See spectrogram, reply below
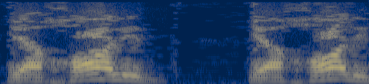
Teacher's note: العرب كانت إذا نطقت حرف الخاء فخمته، لأنه هذه الصفة الثالثة التي فيه حرف مستعل، يعني من حروف الاستعلاء السبعة، من خص ضغط قظ، فهو حرف عند نطقه يتجه ضغطه إلى قبة الحنك، إلى سقف الحلق.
